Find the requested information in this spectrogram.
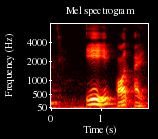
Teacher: ए और ऐ ये वर्ण कंठ और तालू की सहायता से बोले जाते हैं इसीलिए इन्हें कं तालव्य ध्वनि कहा जाता है ठीक है नेक्स्ट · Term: कंठ तालव्य ध्वनि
